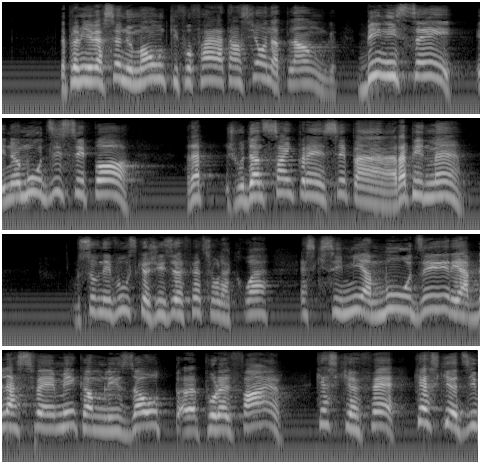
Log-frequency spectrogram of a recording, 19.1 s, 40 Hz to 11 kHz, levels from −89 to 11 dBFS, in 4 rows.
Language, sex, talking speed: French, male, 190 wpm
